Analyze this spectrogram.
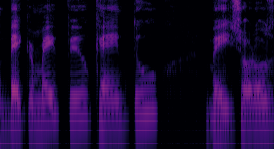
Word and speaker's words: Baker Mayfield: You know, I gotta say it, Maker Bayfield, but I gotta put respect on his name and say it right, man. Baker Mayfield came through, made sure those guys did what it was.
